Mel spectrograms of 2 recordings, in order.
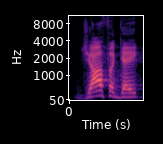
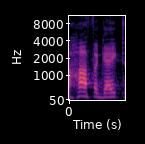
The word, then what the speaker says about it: Jaffa: There's the Jaffa Gate, you would pronounce it. They call it the Hapha Gate to the west.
